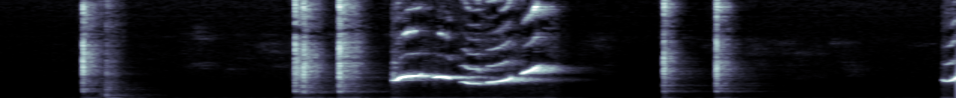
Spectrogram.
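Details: Breeding-condition female white-rumped shama calling the male. Short dry clicks come before and after a single smooth warbled whistle that slurs down and then up, and another whistle begins at the end.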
